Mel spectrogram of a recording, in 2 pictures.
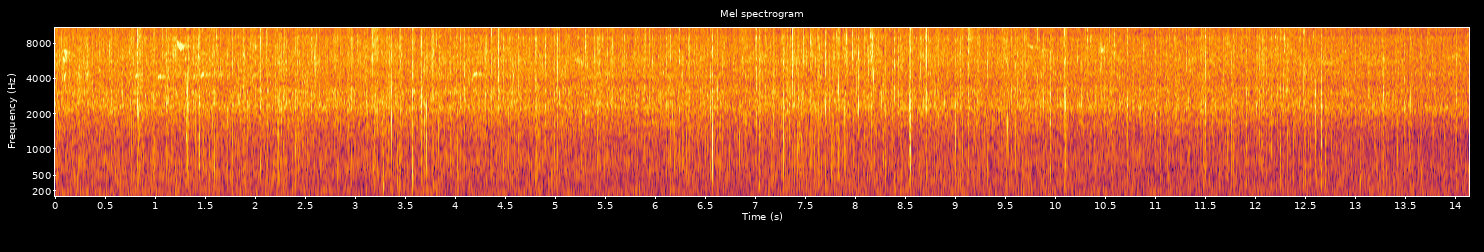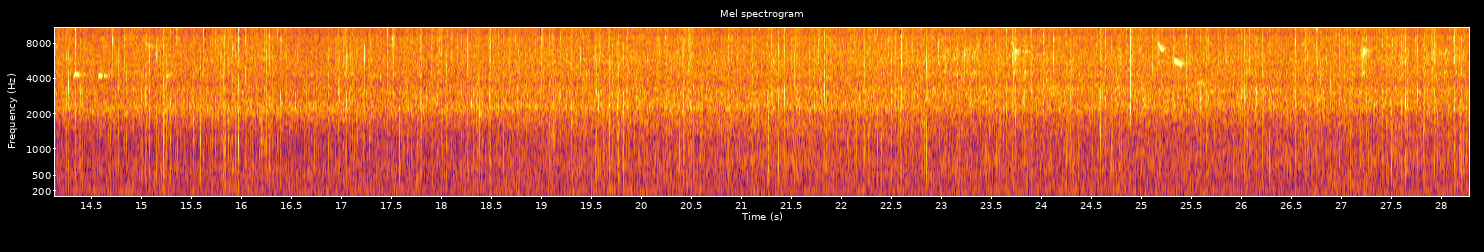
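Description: Steady rain falling, with many individual drops tapping throughout.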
